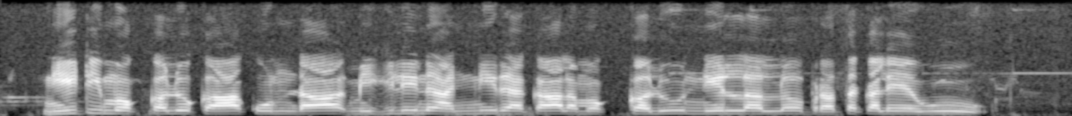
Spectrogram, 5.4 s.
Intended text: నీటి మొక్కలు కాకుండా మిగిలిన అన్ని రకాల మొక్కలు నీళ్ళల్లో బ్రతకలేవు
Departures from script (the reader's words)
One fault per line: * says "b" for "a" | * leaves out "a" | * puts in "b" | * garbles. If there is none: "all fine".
all fine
